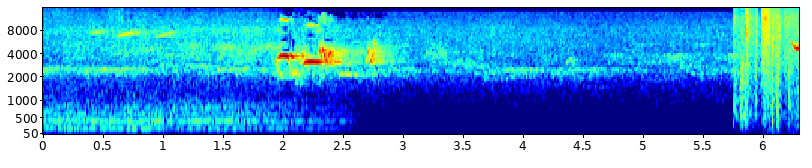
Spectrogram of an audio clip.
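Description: Small forest birds chirping, with a louder run of chirps about two seconds in. A wasp's low wingbeat buzz runs under them for the first two and a half seconds and then stops. A short burst of sharp rustling comes near the end.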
